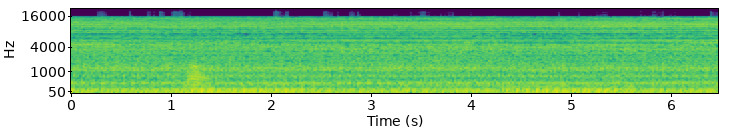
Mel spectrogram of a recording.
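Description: A Honda Civic Genio engine with fuel injector number 2 unplugged idles close up. The hum is steady and continuous, and the idle stays even the whole time.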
